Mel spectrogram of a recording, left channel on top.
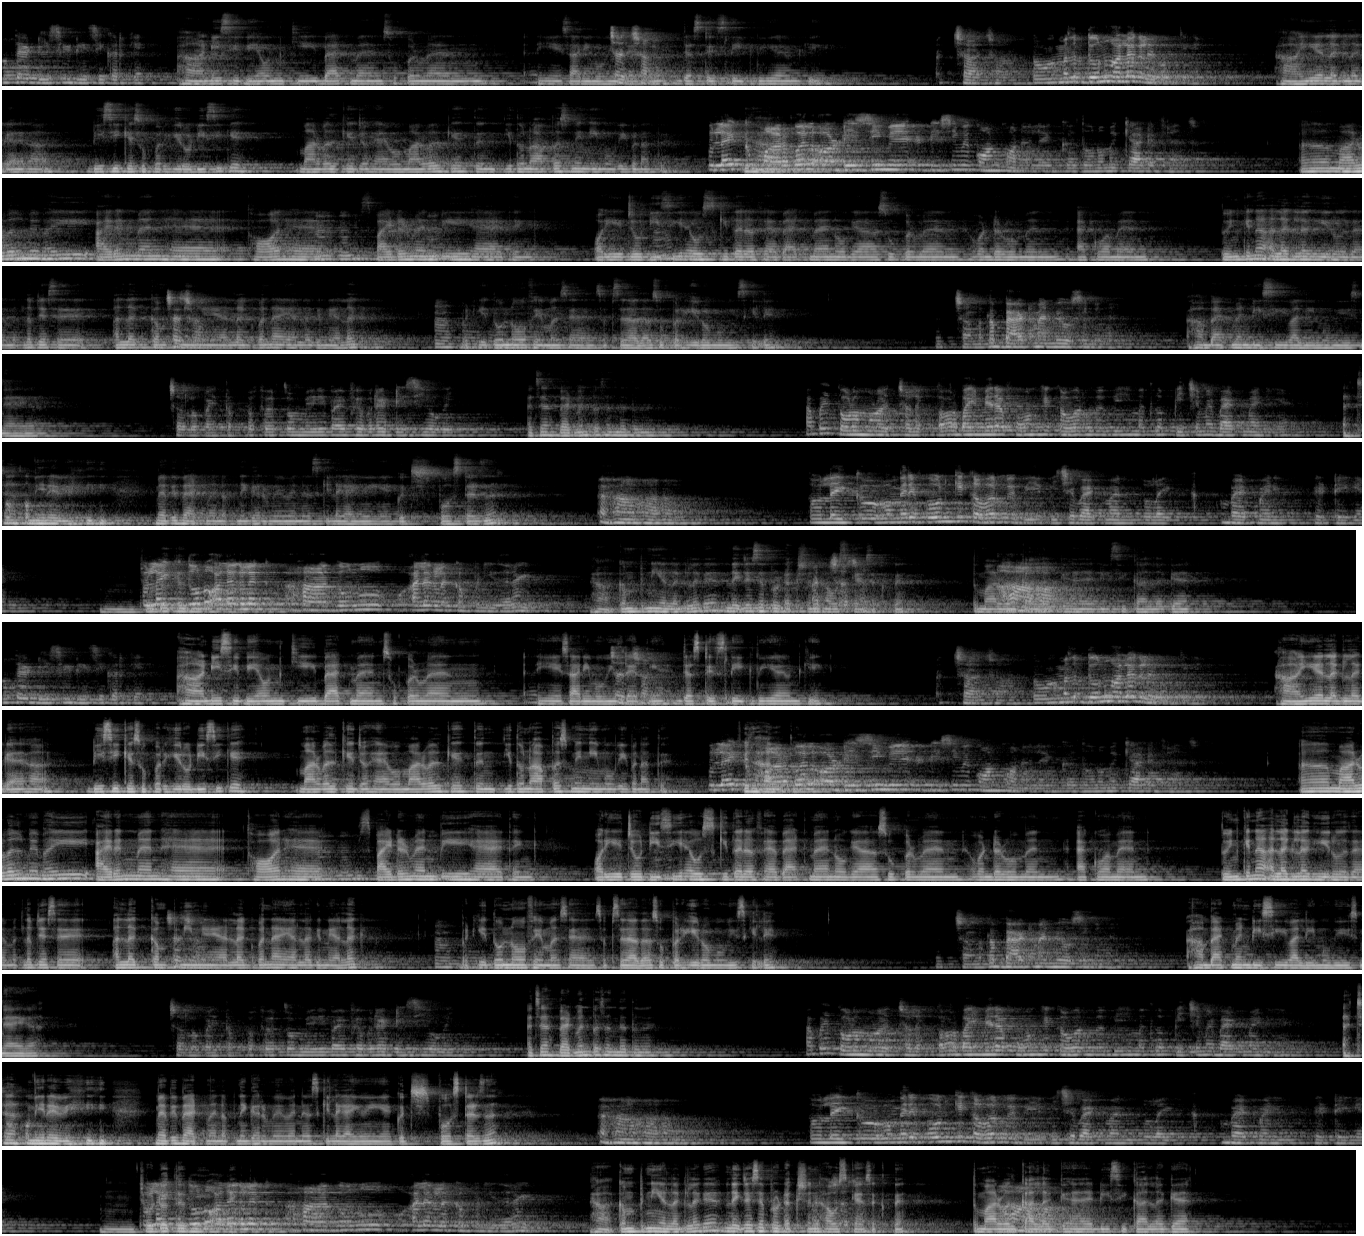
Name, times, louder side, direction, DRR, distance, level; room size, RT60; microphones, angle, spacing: voice 1, 0.0-1.4 6.1-6.6 9.3-12.0 20.7-25.5 30.3-30.8 31.4-31.7 33.7-33.9 42.4-42.8 45.1-45.9 50.1-51.9 56.1-59.0 62.4-67.3 68.0-68.3 74.0-74.9 76.1-79.7 80.2-80.8 81.1-81.7 83.0-86.9 89.7-90.3 91.5-92.2, left 1 dB, 25° left, 6 dB, 1.1 m, -28 dB
voice 2, 1.7-4.9 5.2-8.2 12.7-14.1 14.4-16.0 16.5-20.3 21.0-21.7 26.6-30.4 30.8-32.5 33.1-38.7 39.4-41.6 41.9-44.4 45.3-48.5 52.6-54.8 59.7-61.0 67.8-73.0 82.6-83.9 87.5-90.6 91.3-93.5, right 4 dB, 45° right, 12 dB, 0.5 m, -24 dB
19.5 x 7.6 x 7.4 m, 2.8 s
head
